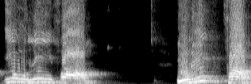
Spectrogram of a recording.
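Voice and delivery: यूनिफॉर्म stretched slowly, the yu sound clear at the start; slow pronunciation demo. Shown as a demonstration. Teacher to students, slowly sounding out यूनिफॉर्म. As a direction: draw out यूनिफॉर्म so the yu is heard. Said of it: "मैंने बोला यूनिफॉर्म".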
